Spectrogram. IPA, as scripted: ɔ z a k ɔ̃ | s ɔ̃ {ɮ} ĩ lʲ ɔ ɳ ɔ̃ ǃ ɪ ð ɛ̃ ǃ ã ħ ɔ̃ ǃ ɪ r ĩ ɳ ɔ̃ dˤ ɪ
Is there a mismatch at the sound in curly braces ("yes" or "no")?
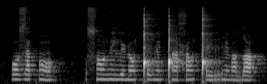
yes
